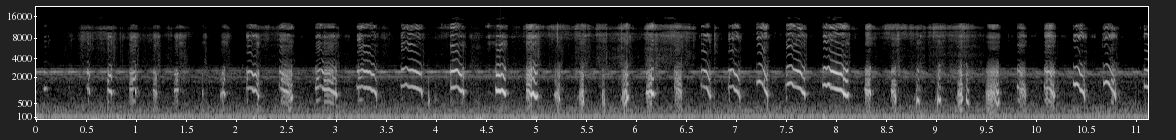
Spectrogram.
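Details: Little male Boston Terrier pup whining almost continuously: rapid high squeaky cries, many bending up and down in pitch, repeated several times per second, with a constant low mechanical hum behind.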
